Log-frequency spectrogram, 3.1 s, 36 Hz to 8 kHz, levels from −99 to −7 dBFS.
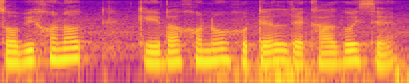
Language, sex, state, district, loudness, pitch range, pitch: Assamese, male, Assam, Kamrup Metropolitan, -14 LUFS, 135-155 Hz, 145 Hz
